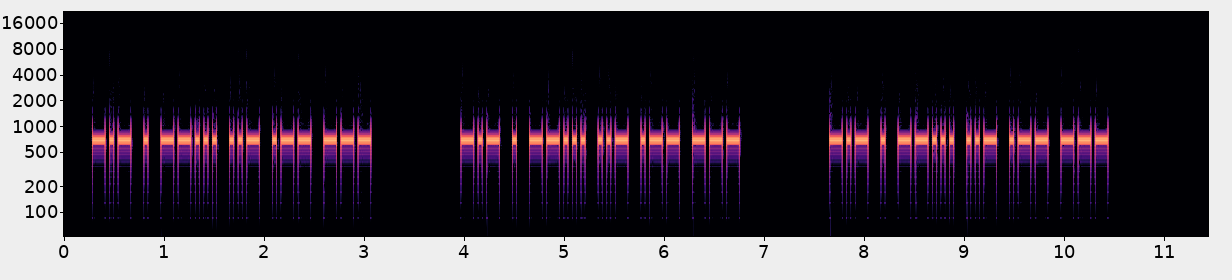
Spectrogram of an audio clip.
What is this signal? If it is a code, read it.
Morse code, heard as a keyed tone, about 27 wpm, 700 Hz. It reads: KE7UWO KE7UWO KE7UWO
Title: USA Call Signs - 6 Characters - Repeated 3x - 28wpm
